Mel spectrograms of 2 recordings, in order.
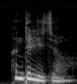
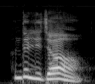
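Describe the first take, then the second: First: Said in the usual way. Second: Louder, emphatic prompt. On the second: Real, not acted. Preacher repeats to draw the congregation's amen, emphatically. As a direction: push 흔들리죠 out firmly to rouse the room.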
